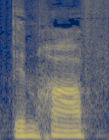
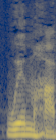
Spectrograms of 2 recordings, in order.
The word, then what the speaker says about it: Wim Hof: talk about this guy Vim Hoff whm Hoff how do you pronounce his name whim Wim Hoff it's not Vim Hof it's wimh wimh whm Hof like do it on a whim on a whim which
